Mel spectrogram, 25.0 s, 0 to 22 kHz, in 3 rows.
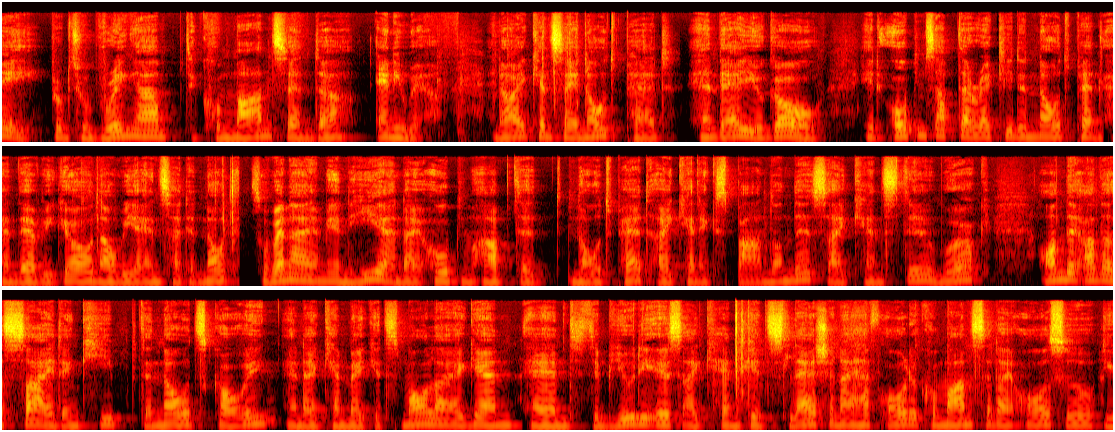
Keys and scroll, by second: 4.2 e, 22.0 /.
